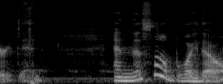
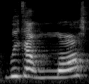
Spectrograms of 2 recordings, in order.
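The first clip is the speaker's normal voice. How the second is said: higher, much louder cry; cried out; 10 semitones higher, 10 dB louder than usual. Acted. Paco finding Maggie after getting lost, crying out. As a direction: blurt it out in relief. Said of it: "cried Paco".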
